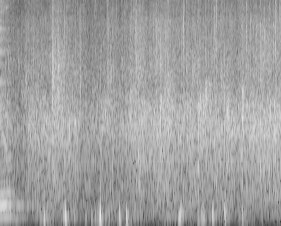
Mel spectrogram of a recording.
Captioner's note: applause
